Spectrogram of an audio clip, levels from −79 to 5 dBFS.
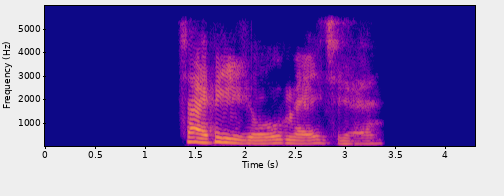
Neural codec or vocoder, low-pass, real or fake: codec, 16 kHz, 2 kbps, FreqCodec, smaller model; 5.4 kHz; fake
